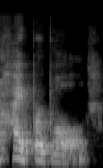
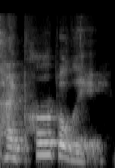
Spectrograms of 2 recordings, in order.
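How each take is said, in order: First: The word is said with three syllables. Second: The word is said with four syllables. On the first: The speaker calls it wrong. "not hyperbole. I don't know what the fuck hyperbole is" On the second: The speaker calls it right. "it's pronounced hyperbole"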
